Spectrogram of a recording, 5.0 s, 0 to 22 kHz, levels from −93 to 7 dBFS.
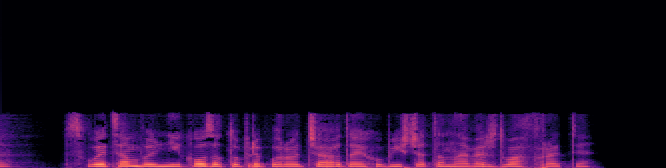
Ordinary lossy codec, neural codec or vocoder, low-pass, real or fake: MP3, 48 kbps; codec, 16 kHz, about 1 kbps, DyCAST, with the encoder's durations; 7.2 kHz; fake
